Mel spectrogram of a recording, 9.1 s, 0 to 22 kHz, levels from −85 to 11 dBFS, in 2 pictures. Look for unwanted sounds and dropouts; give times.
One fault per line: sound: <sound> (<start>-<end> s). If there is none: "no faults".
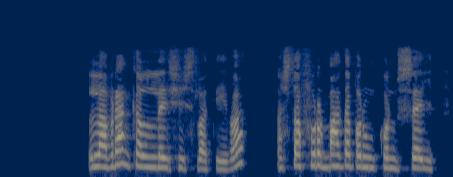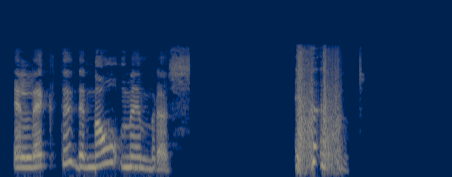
sound: laugh (7.5-8.0 s)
